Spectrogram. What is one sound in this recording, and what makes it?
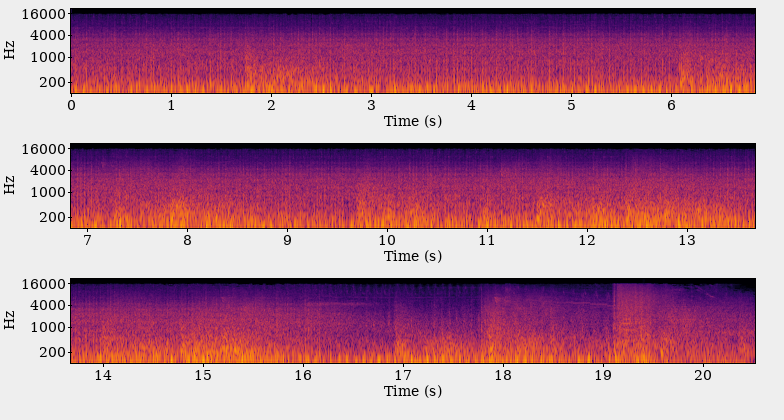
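A helicopter's rotor roars steadily close by.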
